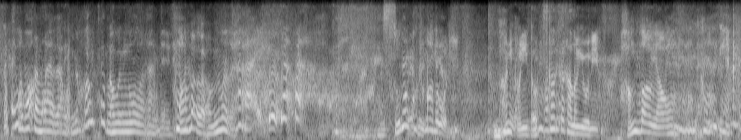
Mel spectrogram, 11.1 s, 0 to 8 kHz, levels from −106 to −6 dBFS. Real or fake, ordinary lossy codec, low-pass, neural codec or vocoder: fake; Opus, 24 kbps; 7.2 kHz; codec, 16 kHz, 1 kbps, FreqCodec, larger model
